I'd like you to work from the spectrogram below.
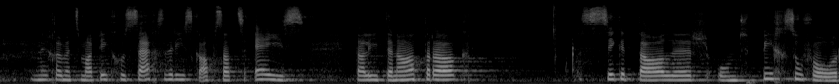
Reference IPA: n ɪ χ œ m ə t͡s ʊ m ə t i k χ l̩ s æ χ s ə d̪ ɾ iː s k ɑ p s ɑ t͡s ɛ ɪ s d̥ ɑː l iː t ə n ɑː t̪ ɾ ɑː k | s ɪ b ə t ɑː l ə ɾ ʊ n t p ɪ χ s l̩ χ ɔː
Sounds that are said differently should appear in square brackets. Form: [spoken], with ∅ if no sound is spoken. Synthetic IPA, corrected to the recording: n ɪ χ œ m ə t͡s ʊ m [ɑ] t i k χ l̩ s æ χ s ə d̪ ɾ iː s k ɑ p s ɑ t͡s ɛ ɪ s d̥ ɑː l iː t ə n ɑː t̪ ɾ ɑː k | s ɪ [ɡ] ə t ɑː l ə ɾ ʊ n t p ɪ χ s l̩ [f] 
